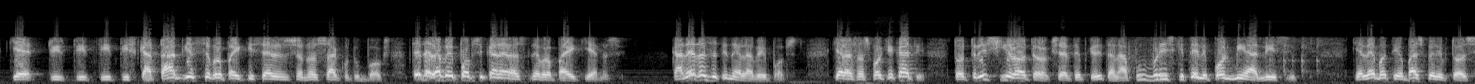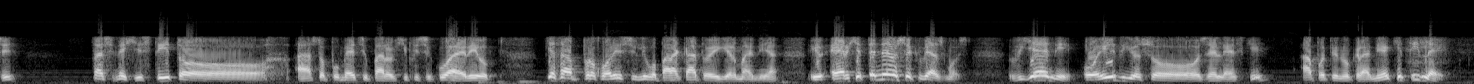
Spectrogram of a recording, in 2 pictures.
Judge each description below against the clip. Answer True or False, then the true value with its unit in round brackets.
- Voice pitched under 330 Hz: False (375 Hz)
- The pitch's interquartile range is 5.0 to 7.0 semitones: True (5.5 semitones)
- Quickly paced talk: False (155 wpm)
